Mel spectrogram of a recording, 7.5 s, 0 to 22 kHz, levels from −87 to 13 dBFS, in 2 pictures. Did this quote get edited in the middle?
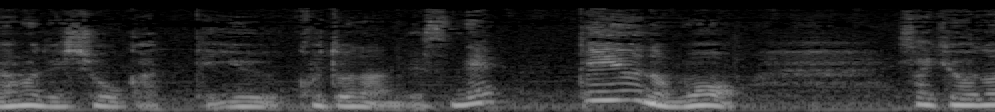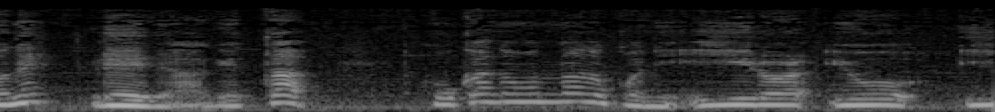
yes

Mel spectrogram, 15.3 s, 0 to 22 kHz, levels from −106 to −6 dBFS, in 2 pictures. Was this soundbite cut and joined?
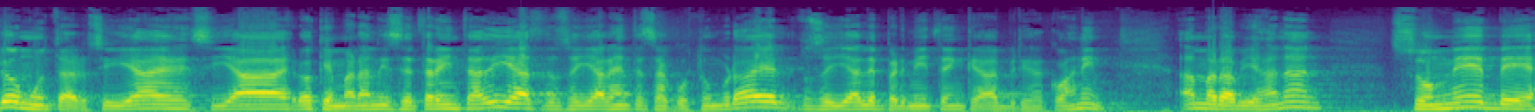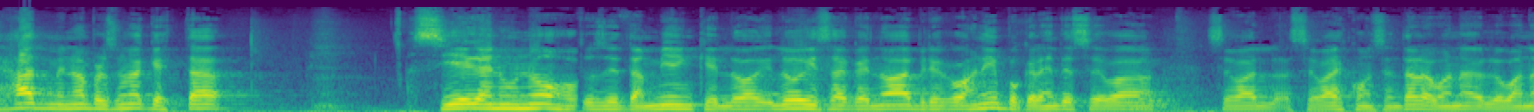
yes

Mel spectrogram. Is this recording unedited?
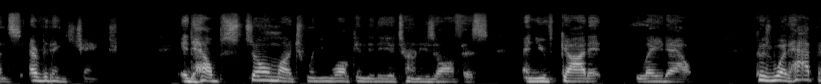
no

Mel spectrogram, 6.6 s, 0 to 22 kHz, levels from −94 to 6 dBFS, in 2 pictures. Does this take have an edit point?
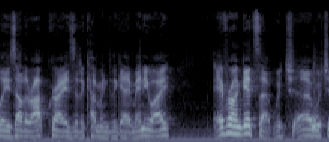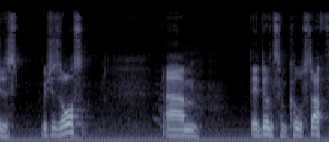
no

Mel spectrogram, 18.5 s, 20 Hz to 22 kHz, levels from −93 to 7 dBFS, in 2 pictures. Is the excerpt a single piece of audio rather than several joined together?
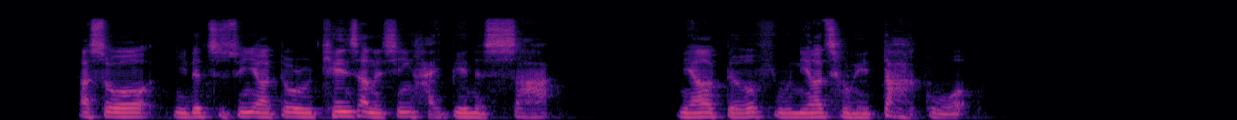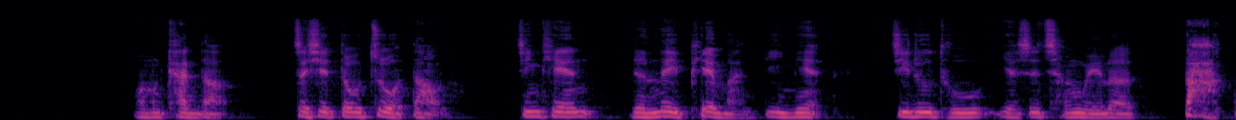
yes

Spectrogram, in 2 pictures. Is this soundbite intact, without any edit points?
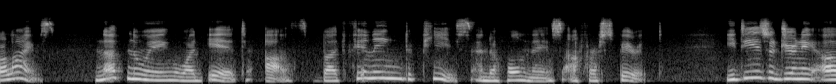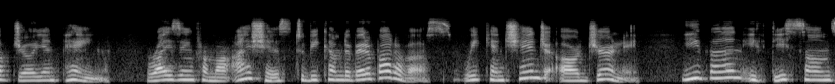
no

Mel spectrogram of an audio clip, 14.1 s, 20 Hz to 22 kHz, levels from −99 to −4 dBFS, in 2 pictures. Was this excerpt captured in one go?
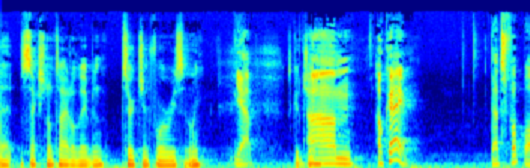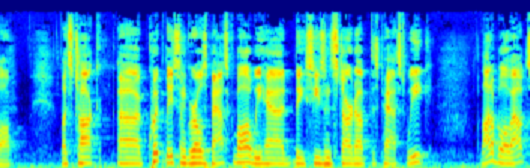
yes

